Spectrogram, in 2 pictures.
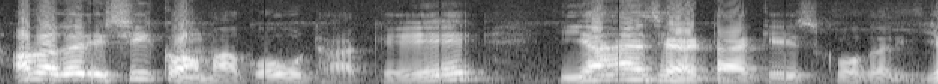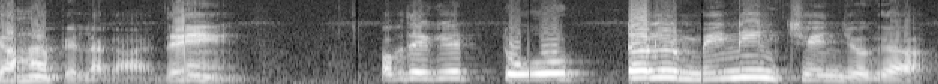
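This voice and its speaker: An older man with an Indian accent teaching a classroom maths lesson, explaining patiently with emphatic stresses. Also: medium pitch.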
